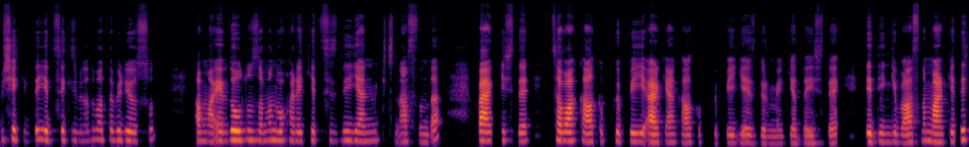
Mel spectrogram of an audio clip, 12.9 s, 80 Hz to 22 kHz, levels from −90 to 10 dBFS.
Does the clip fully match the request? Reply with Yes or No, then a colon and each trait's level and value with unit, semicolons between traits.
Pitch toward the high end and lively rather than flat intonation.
No: high, 200 Hz; average, 2.9 semitones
